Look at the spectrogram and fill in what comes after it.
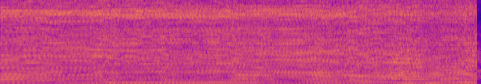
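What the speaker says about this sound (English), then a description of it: "I saw the blade going through the roof of my brand new van" A power blade cutting through the metal roof of a brand new van gives a loud, steady, high-pitched buzzing whine that runs unbroken for several seconds and stops abruptly at the end.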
